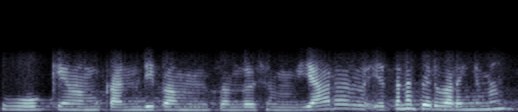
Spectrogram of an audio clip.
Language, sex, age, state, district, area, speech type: Tamil, female, 18-30, Tamil Nadu, Viluppuram, urban, conversation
